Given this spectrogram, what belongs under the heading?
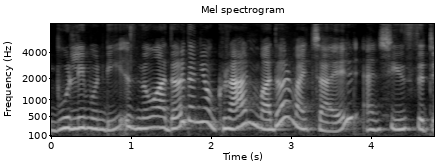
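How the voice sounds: Lively intonation marks this delivery. It comes in a natural reading voice.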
